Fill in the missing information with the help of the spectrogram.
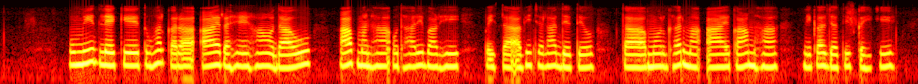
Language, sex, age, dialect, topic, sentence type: Chhattisgarhi, female, 25-30, Eastern, banking, statement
